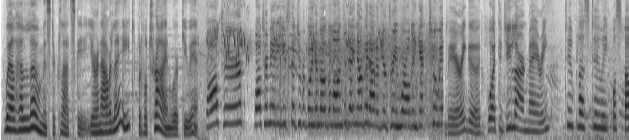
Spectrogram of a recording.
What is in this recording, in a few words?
Character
